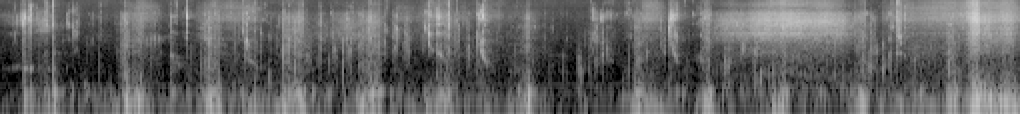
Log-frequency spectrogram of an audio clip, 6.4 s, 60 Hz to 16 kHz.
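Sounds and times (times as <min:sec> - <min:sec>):
person biting and chewing a crisp salt-dill pickle: 0:00.0 - 0:06.3.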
